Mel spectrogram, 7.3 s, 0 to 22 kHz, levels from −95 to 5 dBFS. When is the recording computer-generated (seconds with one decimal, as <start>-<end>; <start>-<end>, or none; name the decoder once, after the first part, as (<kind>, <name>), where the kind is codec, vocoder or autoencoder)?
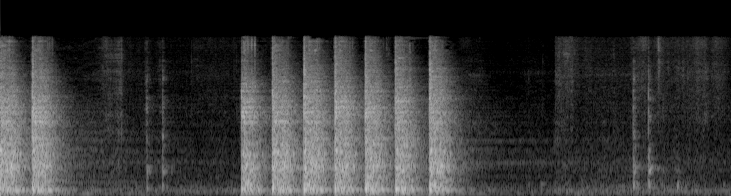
0.0-7.3 (vocoder, Vocos)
